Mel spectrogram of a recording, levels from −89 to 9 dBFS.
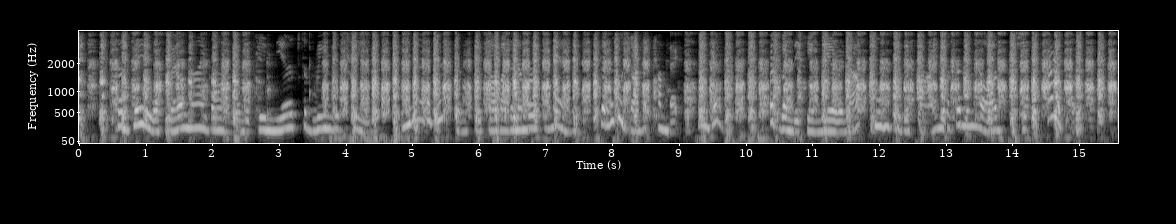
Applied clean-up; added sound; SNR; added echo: classical method WPE with log-MMSE.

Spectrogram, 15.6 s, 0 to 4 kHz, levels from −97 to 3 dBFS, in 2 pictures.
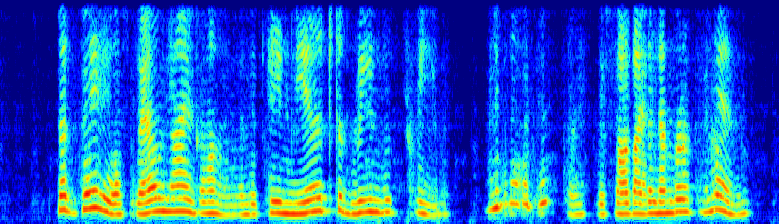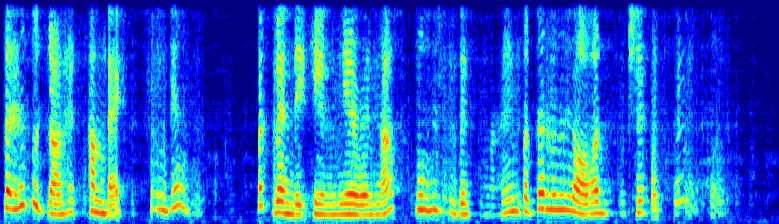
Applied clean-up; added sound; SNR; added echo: neural mask model DeepFilterNet 3.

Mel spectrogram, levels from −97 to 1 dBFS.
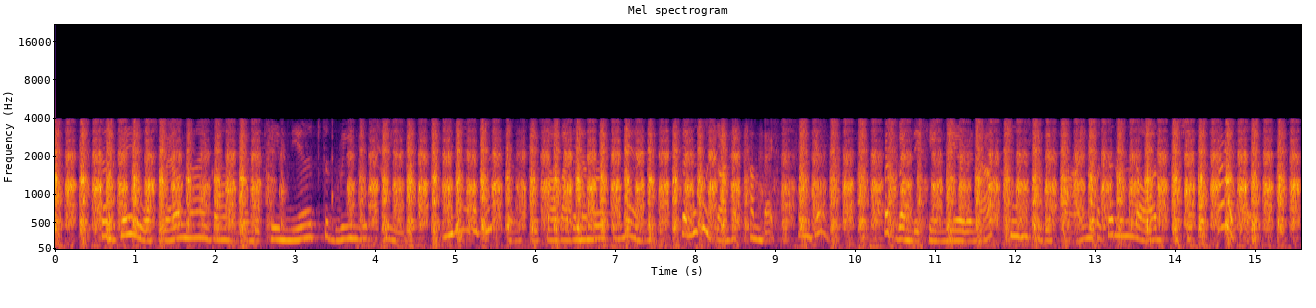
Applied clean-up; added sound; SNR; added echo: none; Dog; -4 dB; reverberation time 0.7 s.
